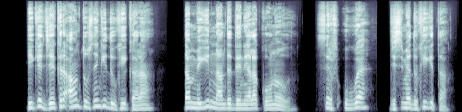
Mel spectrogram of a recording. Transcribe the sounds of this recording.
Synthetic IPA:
kiːk̬ed͡ʒeːkəɾʔaːũt̪̬ʊs̬ẽɡid̪ʊkʰikɐɾa | t̪ãmeɡinãːnd̪d̪eːneaːlakoːnɦoːɡ | sɪɾpʰʊɛ | d͡ʒɪsimɛ̃d̪ʊkʰik̬ɪt̪ːa̰ː

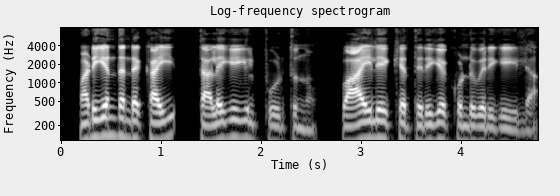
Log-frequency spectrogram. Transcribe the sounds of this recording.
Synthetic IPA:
mɐɽijɐnt̪̬ɐnde̞kɐjt̪ɐɭiɣɐjilpuːɻt̪ːunːu | ʋaːjile̞ːkːɐt̪eɾiɣɐkːo̞ɳɖuʋɐɾuɣɐjilːɐ̰

